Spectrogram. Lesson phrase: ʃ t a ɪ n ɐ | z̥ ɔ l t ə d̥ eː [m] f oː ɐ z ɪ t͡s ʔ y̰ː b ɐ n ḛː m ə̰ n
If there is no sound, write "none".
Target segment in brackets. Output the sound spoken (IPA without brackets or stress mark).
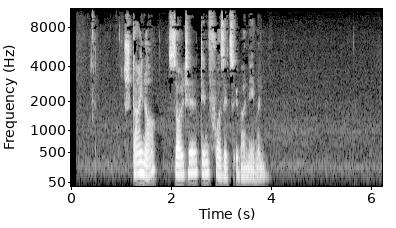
n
